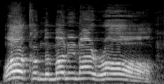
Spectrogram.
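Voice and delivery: hyped Monday Night Raw intro; WWE announcer. Pretend. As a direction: open the show like a wrestling broadcast. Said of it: "like the W W E announcer".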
